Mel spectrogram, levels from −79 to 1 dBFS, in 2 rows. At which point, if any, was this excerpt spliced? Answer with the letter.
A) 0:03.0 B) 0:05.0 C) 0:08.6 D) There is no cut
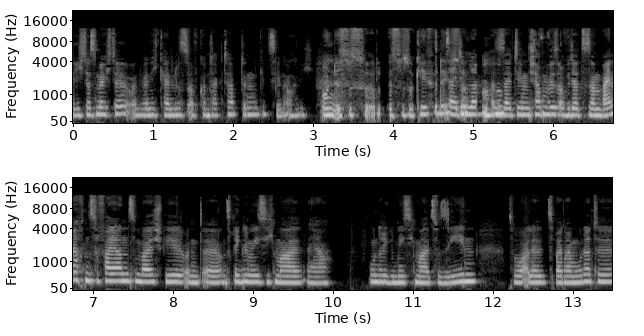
B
